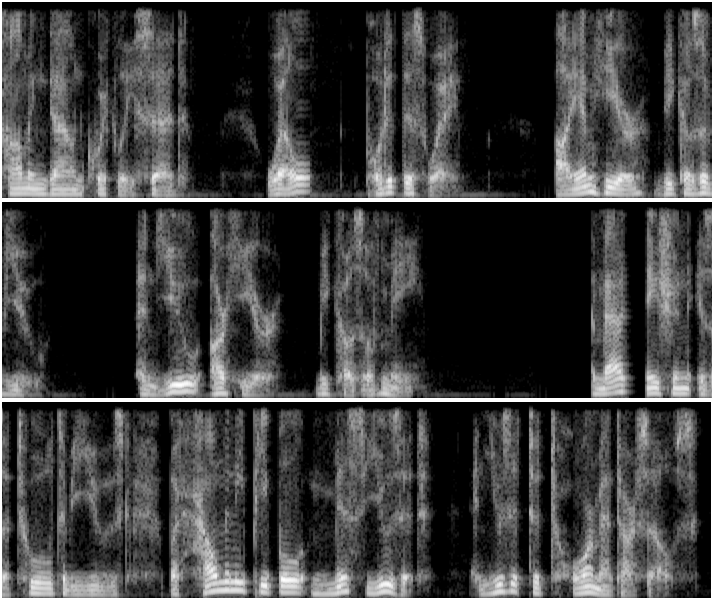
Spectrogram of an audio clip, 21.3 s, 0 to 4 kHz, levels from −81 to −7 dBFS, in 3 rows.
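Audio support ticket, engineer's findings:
Burst of packet loss, 2.96 to 3.10 s, just before "put it this way". About 120 ms of held, decaying sound from concealment. Jitter buffer extended the last frame, then resumed 120 ms later in the utterance. That audio is missing.

Long network dropout, 13.30 to 13.55 s, just before "is a tool to". About 230 ms of concealment fading out, then roughly 120 ms of silence. Likely cause: a transport stall. About 240 ms of audio is absent on resumption. Narrowband, nothing above 4 kHz, consistent with G.711 mu-law.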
